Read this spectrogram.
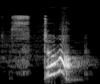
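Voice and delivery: high, loud screamed stop. Acted. Sparrow yelling at the slug, high loud scream. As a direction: scream it out like a startled bird. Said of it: "screamed a sparrow".

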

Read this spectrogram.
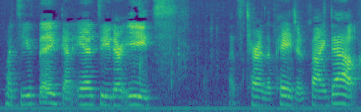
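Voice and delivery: ordinary delivery, nothing marked

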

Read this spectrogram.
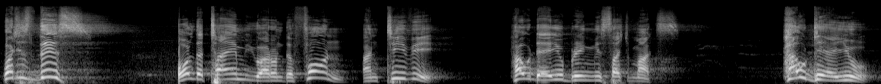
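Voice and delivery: high, furious father yelling at his son; angry shout. Retold or imitated. Father scolding his son over report card, high angry shout. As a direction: blow up at the child over bad marks. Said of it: "started shouting".

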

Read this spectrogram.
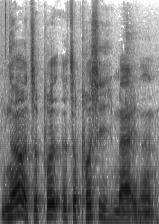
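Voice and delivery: usual speaking voice

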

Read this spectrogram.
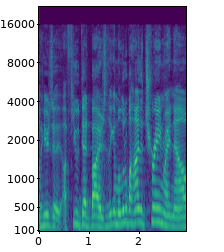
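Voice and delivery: usual speaking voice

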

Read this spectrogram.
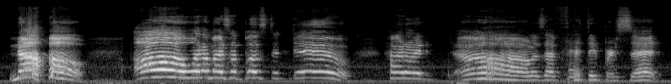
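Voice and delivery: loud, high frustrated wail; despairing protest. Real, not acted. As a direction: wail in exasperation, easing off at the end. Failed attempt, protesting the game.

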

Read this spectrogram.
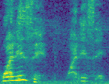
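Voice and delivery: hushed, secretive whisper; mysterious whispered question. Shown as a demonstration. Teacher demos question to child.

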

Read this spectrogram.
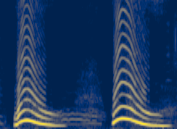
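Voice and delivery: high loud whoop of excitement; excited whoop. Real, not acted. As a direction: cheer out with a burst. Excited cheer while playing.

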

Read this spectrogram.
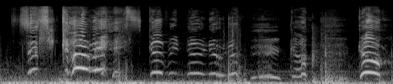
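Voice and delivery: high, loud panicked screams; scream, running for your life; panicking gamer. Real, not acted. Monster chases him.

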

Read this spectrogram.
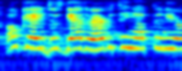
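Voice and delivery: high, loud, playful fluster; overwhelmed. Acted. Acts out being emotionally overwhelmed.

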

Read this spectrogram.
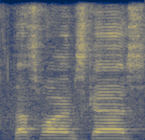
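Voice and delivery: loud, high-pitched fright; startled, scared. Real, not acted. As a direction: blurt it out right after a jump scare. Just startled by the game.

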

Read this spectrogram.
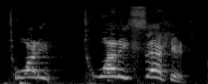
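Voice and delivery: loud amazed repetition; incredulous. Real, not acted. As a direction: hammer the punchline home. Repeating punchline in disbelief.

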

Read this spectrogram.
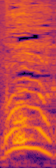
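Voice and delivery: long high mock cry; hammed-up child bursting into tears; imitated crumbling wail. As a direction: wail as if crushed by a scolding. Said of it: "he would crumble under a loud voice".

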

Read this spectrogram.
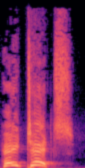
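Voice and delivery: high mock holler; calling out. Reggie to far-off gatherer, high holler. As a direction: call to someone way off. Hero calls to distant man.

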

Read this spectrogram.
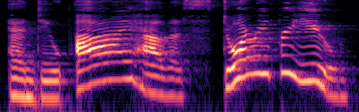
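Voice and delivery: lively, animated storybook reading; storyteller voice, loud and expressive; reading to children. Acted. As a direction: read it out big for little listeners. Reads picture book aloud to children.

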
